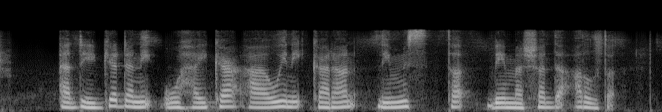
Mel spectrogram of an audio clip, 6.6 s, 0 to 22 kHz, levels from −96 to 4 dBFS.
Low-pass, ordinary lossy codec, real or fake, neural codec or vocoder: 7.2 kHz; none; fake; codec, 16 kHz, 0.5 kbps, X-Codec, HuBERT features, trained on LibriSpeech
